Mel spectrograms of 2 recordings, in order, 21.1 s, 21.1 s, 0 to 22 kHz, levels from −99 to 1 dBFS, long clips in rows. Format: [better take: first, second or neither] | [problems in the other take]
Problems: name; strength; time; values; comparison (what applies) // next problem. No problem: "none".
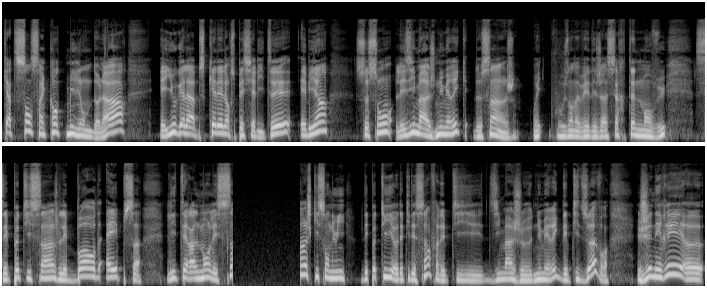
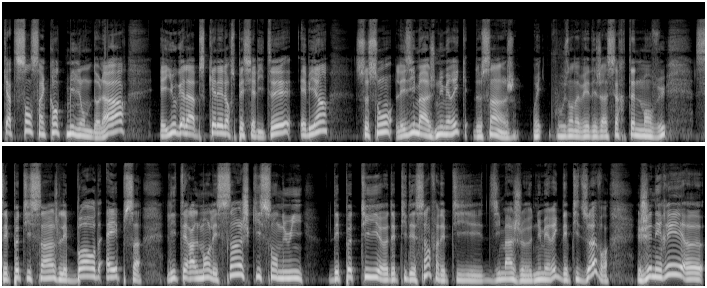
second | audio freezing; at 14 s for 1 s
